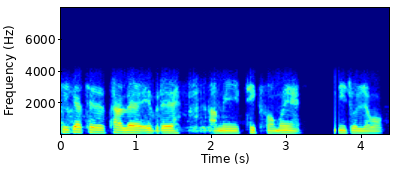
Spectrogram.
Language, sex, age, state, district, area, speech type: Bengali, male, 18-30, West Bengal, South 24 Parganas, rural, conversation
